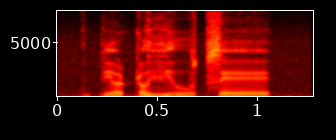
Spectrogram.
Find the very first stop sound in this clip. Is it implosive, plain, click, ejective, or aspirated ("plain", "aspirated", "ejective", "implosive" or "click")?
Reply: plain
